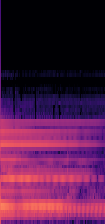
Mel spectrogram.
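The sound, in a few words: banjo G string with guitar pickup humming through Fender Deluxe Reverb amp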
